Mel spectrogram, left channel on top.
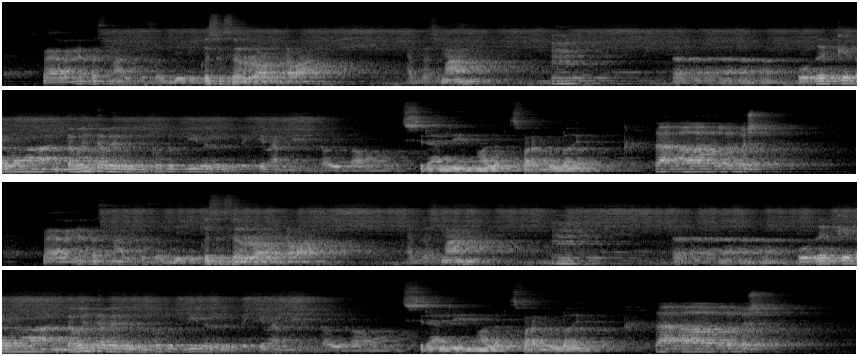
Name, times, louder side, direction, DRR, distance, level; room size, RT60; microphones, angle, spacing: voice 1, 0.4-3.2 4.0-4.7 6.7-14.4, equal, 10° left, -1 dB, 0.6 m, -28 dB
sound 1, 1.0-11.7, right 2 dB, 75° right, 1.7 m, -42 dB
voice 2, 15.1-16.1, left 1 dB, 70° left, -2 dB, 1.6 m, -27 dB
7.5 x 5.5 x 5.9 m, 2.1 s
head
